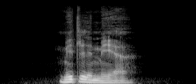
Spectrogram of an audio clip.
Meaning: the Mediterranean Sea
- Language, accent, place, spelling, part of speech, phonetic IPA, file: German, Germany, Berlin, Mittelmeer, proper noun, [ˈmɪtl̩meːɐ̯], De-Mittelmeer.ogg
